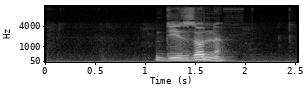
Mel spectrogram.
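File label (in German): "die Sonne", German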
